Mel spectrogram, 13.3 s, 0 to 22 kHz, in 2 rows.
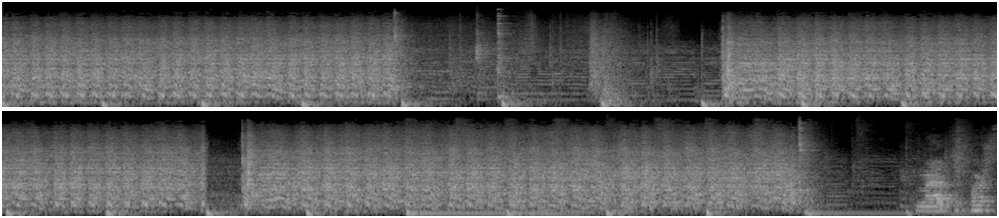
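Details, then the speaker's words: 1997 Ford 7.3 Powerstroke diesel after replacing O-rings on all eight injectors: long bursts of steady cranking, about three turns a second, never catching; air in the fuel system, battery possibly running low. It later coughs and starts. "probably has a lot of air in the system oh yeah lots of air hope there's enough battery that all"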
